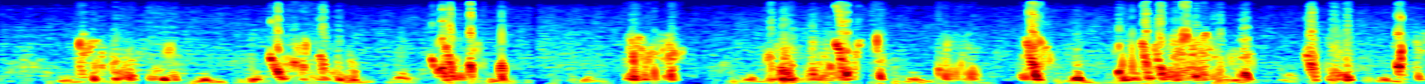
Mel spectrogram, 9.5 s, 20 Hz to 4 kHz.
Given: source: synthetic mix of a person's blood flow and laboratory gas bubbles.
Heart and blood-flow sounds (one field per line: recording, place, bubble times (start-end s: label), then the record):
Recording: Doppler ultrasound of blood flow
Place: precordium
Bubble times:
0.49-0.92 s: bubbles
0.97-1.20 s: bubbles
1.77-2.39 s: bubbles
2.85-3.23 s: bubbles
3.30-3.40 s: bubbles
4.15-4.55 s: bubbles
5.09-5.32 s: bubbles
5.38-5.75 s: bubbles
5.81-5.93 s: bubbles
6.23-6.53 s: bubbles
6.78-7.02 s: bubbles
7.42-8.37 s: bubbles
8.69-8.79 s: bubbles
8.82-9.03 s: bubbles
9.29-9.40 s: bubbles
9.42-9.51 s: bubbles
From the record:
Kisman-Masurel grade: 243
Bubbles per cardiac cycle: several, 3 to 8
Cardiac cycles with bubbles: 100%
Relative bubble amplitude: loud (0.450 to 0.775)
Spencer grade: 3 (all of the cardiac periods contain showers or single bubble signals, but not dominating or overriding the cardiac motion signals)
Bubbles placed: only in the low amplitude regions of the cardiac cycle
